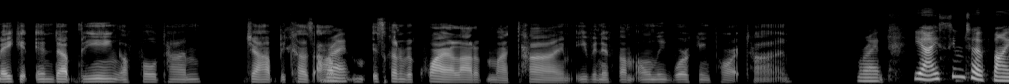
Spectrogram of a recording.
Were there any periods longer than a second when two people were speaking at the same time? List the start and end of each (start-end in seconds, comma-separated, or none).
none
